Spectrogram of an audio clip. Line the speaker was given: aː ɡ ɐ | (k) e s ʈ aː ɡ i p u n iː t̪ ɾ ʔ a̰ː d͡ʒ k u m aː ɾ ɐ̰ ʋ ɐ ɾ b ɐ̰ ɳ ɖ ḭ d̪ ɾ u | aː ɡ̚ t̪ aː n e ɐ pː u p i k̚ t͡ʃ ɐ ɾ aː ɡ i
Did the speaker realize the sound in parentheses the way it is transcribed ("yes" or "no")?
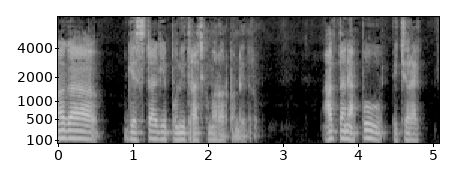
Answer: no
